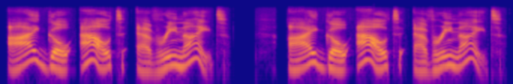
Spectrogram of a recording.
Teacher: your tongue is at the top of your mouth. You're about to make the T sound, but no air goes through, so it's just stopped at the top of your mouth. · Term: cut off the t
